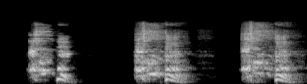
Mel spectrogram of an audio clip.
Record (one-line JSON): {"three_cough_length": "3.1 s", "three_cough_amplitude": 31080, "three_cough_signal_mean_std_ratio": 0.57, "survey_phase": "beta (2021-08-13 to 2022-03-07)", "age": "45-64", "gender": "Male", "wearing_mask": "No", "symptom_cough_any": true, "smoker_status": "Never smoked", "respiratory_condition_asthma": false, "respiratory_condition_other": false, "recruitment_source": "Test and Trace", "submission_delay": "2 days", "covid_test_result": "Positive", "covid_test_method": "LFT"}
